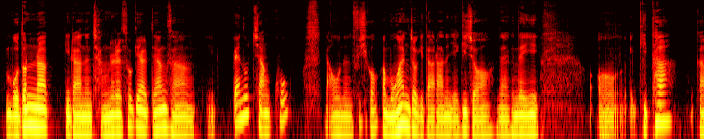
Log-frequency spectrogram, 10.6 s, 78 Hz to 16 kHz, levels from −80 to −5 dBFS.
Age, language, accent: 40-59, Korean, native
